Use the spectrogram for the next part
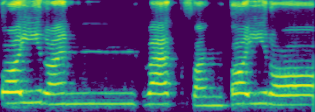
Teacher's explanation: اب چونکہ لین لیٹر کے نیکسٹ میں را ہے اور را کے اوپر 2 زبر یعنی تنوین ہے، تو اس کا یہ رول ہے کہ اس کو وقفن میں 1 زبر اور اسٹریچ کر کے ریڈ کرتے ہیں، 1 فنگر کھینچ کے پڑھتے ہیں. تو را دونوں صورتوں میں موٹی پڑھی جائے گی، بولڈ ہی ریڈ ہوگی. کمپلیٹ پڑھیں گے تنوین کے ساتھ تو بھی، اور اس کو 1 فنگر اسٹریچ کریں گے وقفن کی صورت میں تو بھی یہ موٹی ہی پڑھی جائے گی.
